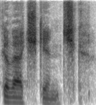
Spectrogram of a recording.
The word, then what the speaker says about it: Ovechkin: Like when you look at Washington, Alex Ovechkin.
